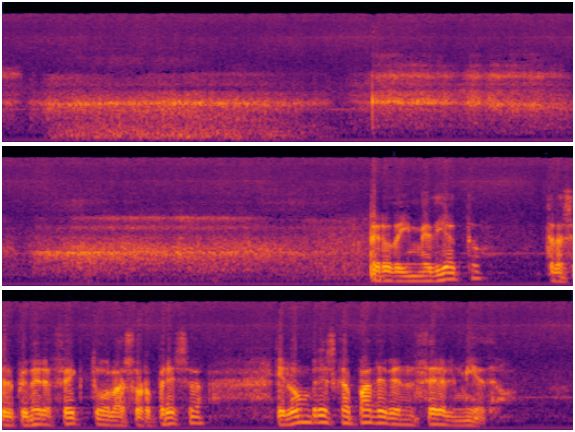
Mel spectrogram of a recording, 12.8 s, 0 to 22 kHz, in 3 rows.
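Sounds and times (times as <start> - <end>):
heavy laboured rasping breathing: 0.0 - 7.2, 10.1 - 10.6
speech: 7.1 - 12.4.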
